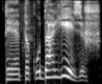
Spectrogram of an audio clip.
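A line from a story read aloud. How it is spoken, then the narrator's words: Grumbling little shoe. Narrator (Russian): заворчал башмачок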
